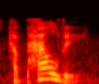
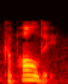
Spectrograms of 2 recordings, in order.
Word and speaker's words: Capaldi: One fun fact, I found out that his name is actually pronounced Capaldi instead of Capaldi.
